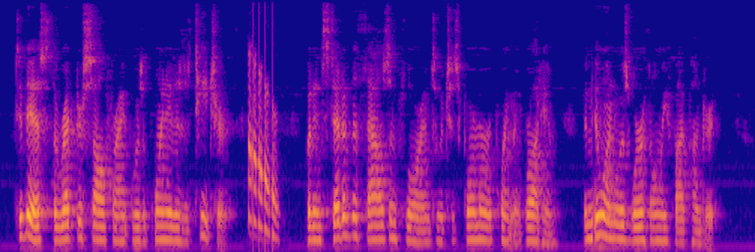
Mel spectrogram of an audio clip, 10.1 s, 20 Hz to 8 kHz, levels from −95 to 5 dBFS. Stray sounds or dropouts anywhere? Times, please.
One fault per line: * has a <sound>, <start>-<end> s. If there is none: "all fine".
* has a chirp, 3.3-3.8 s
* has a dropout, 7.9-7.9 s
